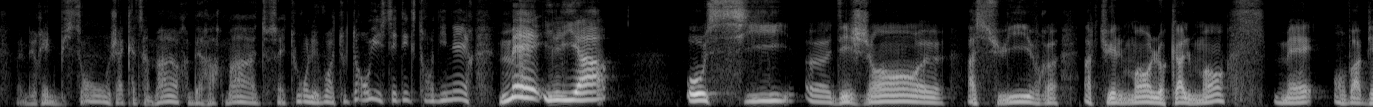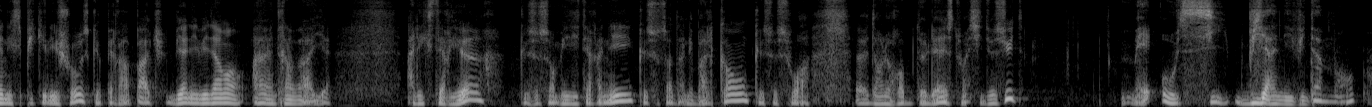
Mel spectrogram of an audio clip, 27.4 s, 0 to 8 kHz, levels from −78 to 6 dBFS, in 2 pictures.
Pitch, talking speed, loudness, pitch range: 145 Hz, 165 wpm, -25 LUFS, 120-175 Hz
